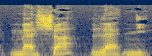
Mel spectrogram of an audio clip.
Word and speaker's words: Machalani: ami marchal annie machelen donc si je prononcerai la france offrait macha l'ani exact donc ça s'écrit comme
